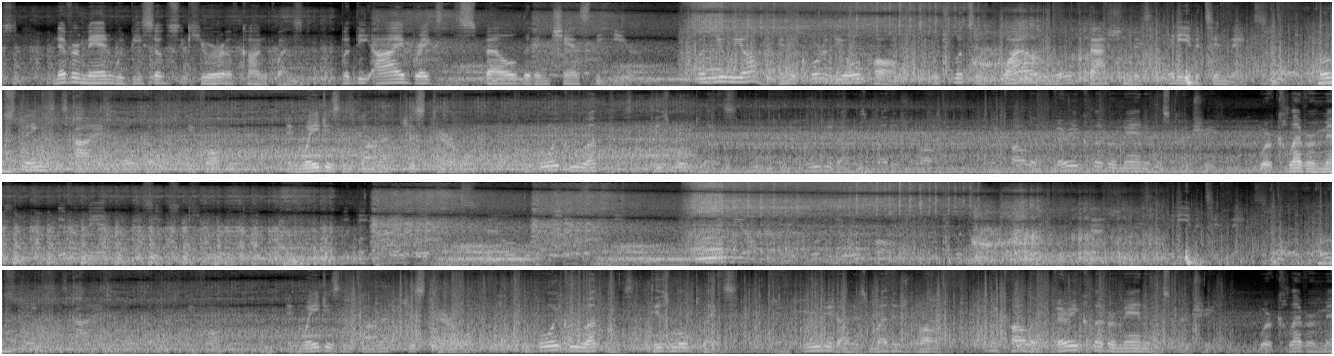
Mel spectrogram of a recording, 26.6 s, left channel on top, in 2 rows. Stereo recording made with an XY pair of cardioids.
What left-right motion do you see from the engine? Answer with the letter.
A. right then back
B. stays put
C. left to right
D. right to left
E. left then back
D.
